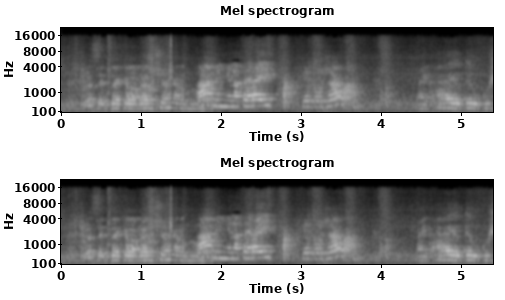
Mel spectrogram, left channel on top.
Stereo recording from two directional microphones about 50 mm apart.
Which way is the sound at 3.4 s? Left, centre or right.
Centre.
